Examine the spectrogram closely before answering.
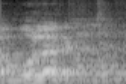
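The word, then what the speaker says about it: Wöhler: ठीक है, हिंदी में लिखता है वोलर, इसे पढ़ते प्रोनाउंसिएशन क्या है इसका, वोलर है ना।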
